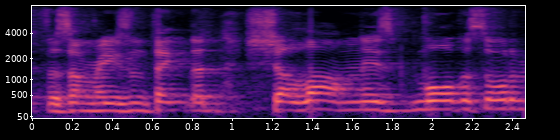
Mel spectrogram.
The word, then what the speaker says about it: Shallan: official pronunciation of, but I'm guessing it's going to be a bit like Shalon. Emphasis on the second syllable and pronouncing it as an on rather than an an because it's American. This is an American book. She could be called Shallon, but something tells me she isn't.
